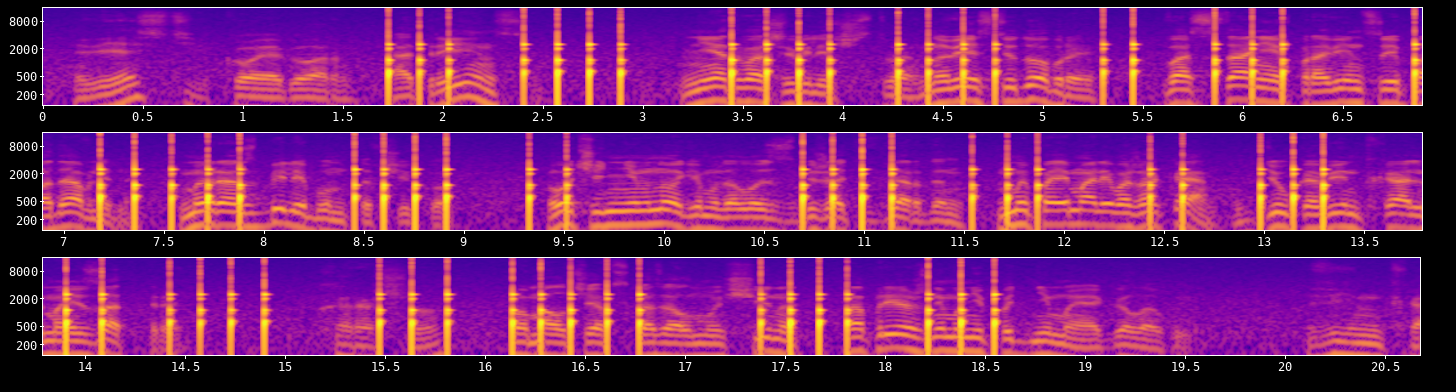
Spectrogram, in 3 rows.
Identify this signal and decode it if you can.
Tap code, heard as taps on a table, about 6 knocks a second, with speech in Russian. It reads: OTHER SHIPS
